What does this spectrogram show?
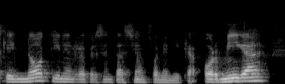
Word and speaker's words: hormiga: Hormiga, that H is silent. So if you're going to represent its phonemes, that H is not a phoneme. That's just an orthographic symbol. When you say it, you don't say hormiga, you say hormiga.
